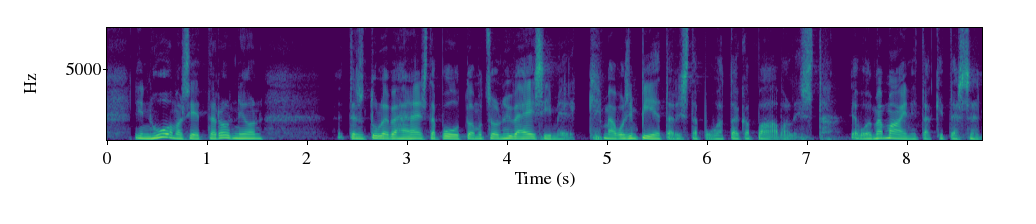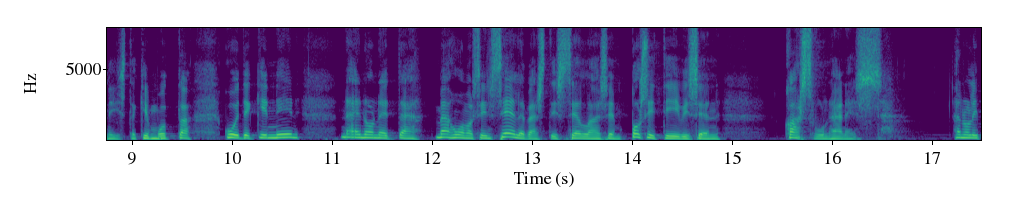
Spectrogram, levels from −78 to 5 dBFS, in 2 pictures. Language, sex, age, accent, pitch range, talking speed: Finnish, male, 60-79, native, 130-180 Hz, 145 wpm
